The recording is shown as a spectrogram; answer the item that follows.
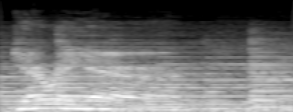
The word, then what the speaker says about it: Guerriere: she encountered the HMS Guerriere, which we are all noticing rhymes with the word derriere, which in fact was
